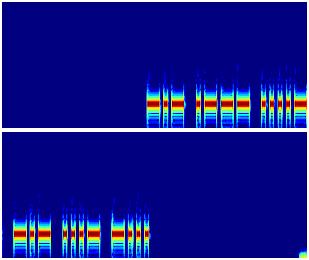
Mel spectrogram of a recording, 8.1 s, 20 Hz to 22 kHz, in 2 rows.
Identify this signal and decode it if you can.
Morse code, heard as a keyed tone, about 22 wpm, 700 Hz. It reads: KJ4KVB
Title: USA Call Signs - 6 Characters - 22wpm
